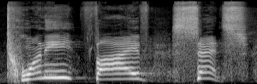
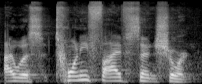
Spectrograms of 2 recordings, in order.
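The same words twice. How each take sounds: First: "Twenty-five cents" drawn out very slowly and pitched higher; slow emphatic repeat. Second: Said in the usual way. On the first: Real, not acted. Preacher to congregation, stressing the toll booth shortfall, very slow and emphatic. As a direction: let each word of "Twenty-five cents" land slowly, stunned.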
